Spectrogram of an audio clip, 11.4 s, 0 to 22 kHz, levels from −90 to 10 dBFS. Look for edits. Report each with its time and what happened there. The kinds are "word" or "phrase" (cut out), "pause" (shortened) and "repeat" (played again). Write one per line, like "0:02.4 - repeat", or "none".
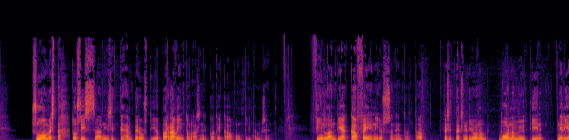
0:01.4 - pause
0:09.4 - word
